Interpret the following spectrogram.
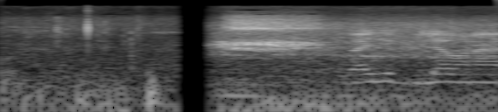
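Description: Outdoor background noise that cuts off abruptly about a second in, then a crow caws once, and a man's voice begins near the end.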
